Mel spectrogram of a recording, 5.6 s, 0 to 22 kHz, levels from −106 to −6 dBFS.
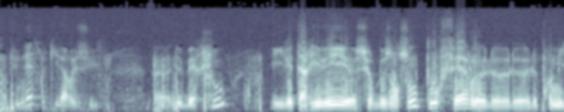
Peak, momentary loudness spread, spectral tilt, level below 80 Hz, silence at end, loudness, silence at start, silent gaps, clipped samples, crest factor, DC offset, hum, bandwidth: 0 dBFS; 15 LU; -6 dB/octave; -48 dBFS; 0 s; -12 LUFS; 0 s; none; 0.3%; 12 dB; under 0.1%; none; 16.5 kHz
